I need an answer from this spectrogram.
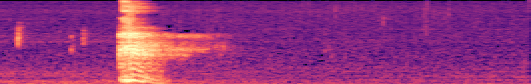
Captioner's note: coughs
